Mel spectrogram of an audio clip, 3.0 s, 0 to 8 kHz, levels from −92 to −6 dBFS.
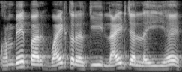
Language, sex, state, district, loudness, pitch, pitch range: Hindi, male, Uttar Pradesh, Lucknow, -17 LUFS, 165 Hz, 150-200 Hz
